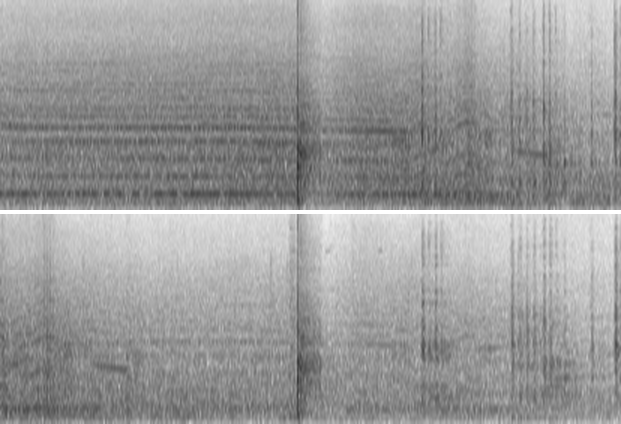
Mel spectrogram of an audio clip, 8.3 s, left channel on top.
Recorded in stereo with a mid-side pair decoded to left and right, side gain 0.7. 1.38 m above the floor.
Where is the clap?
15° left, 0.6 m.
